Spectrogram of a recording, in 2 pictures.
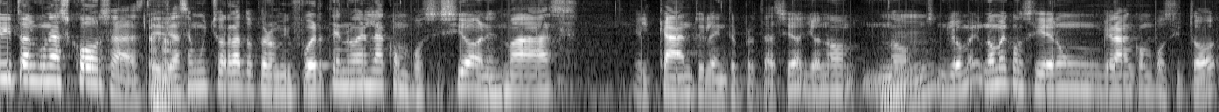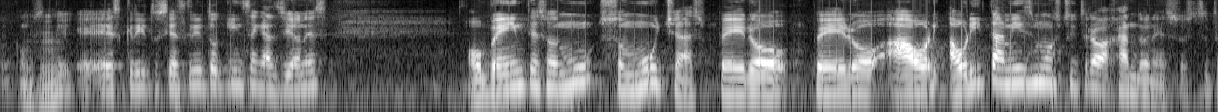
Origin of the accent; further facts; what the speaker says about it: Colombia; nosotros tenemos algunas cosas en Colombia, en familia, con mi esposa. Tenemos un pequeño centro comercial en mi pueblo natal.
